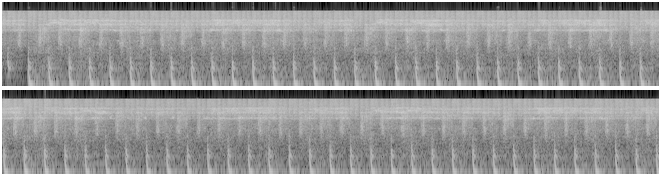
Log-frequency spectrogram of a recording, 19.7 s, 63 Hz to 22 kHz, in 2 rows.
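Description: Early-1990s hardcore techno (gabber) from a DJ mix: a fast, steady kick drum comes in right at the start, under a constant high-pitched synth layer.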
